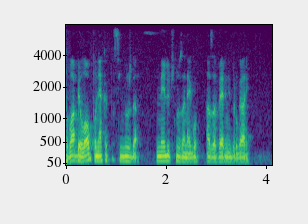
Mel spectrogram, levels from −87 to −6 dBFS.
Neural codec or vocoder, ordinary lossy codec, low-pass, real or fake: none; Opus, 64 kbps; 7.2 kHz; real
